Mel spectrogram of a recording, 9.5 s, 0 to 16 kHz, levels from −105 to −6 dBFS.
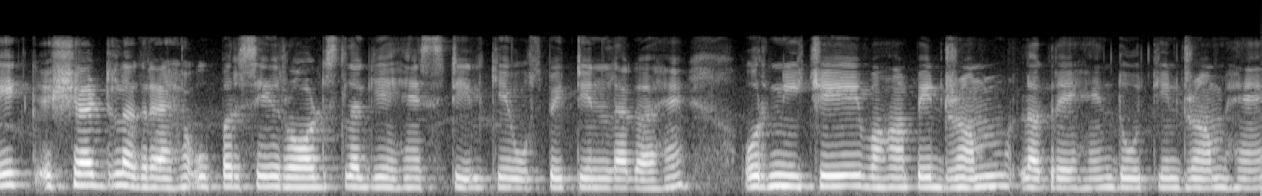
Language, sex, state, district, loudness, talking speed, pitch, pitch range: Hindi, female, Maharashtra, Washim, -17 LUFS, 175 wpm, 180 Hz, 170-195 Hz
